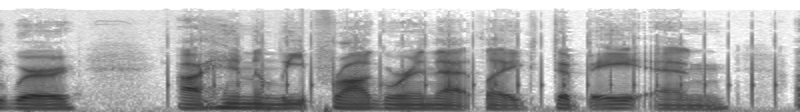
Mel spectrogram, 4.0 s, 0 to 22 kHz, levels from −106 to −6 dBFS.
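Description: From 0.85 s to 3.89 s, something injects a steady pulse into the speech, most likely interference from nearby equipment or a faulty connection or power supply. This train of clicks is very regular, at about 8.6 per second, roughly thirty clicks in all, each peaking around 10 dB above the speech. The clicks keep the same sharp shape throughout and tick over the speech and through its pauses alike.

At 1.51 s, new audio fails to reach the device in time, so it plays the last buffer a second time. This repeated buffer lasts 11.6 ms, which fits a 512-sample buffer, and about ten milliseconds of audio is lost as the playback falls behind. The chunk is too small to register as a stutter, so the hard join sounds like a single brief click or buzz.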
